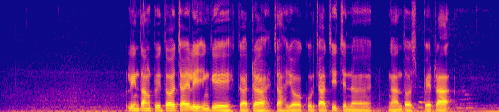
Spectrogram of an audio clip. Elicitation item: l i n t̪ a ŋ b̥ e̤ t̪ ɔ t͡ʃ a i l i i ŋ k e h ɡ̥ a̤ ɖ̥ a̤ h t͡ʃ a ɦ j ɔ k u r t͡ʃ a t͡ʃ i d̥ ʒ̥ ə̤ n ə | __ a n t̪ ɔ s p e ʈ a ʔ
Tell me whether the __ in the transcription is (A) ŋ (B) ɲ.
A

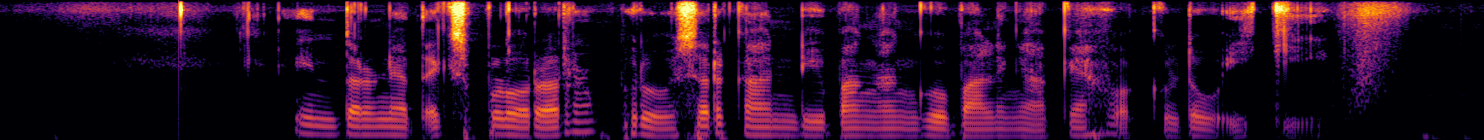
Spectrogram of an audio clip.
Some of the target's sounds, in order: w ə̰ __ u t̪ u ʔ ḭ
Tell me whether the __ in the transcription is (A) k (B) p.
A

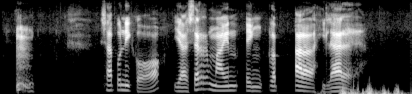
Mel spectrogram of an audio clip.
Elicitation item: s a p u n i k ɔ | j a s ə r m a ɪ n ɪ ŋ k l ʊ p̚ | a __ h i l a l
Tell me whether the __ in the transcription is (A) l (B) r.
A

